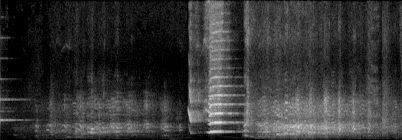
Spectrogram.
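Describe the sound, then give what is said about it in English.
A voice imitates a loud air horn blasting at golfers mid-backswing in one short, brassy burst, with chuckling and laughter before and after it. “he would legitimately pull out an air horn. And in everybody's backswing, he would be like,”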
